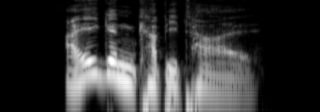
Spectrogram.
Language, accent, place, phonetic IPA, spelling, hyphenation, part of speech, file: German, Germany, Berlin, [ˈaɪ̯ɡn̩kapiˌtaːl], Eigenkapital, Ei‧gen‧ka‧pi‧tal, noun, De-Eigenkapital.ogg
- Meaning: equity; capital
